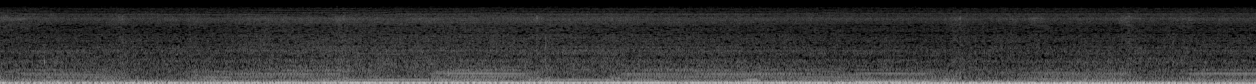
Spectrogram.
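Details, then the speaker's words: 2019 VW Up TSI, 50,000 km, clutch kit with actuator replaced two months ago: engine held at 3000 rpm with clutch pedal pressed gives a steady low drone and wavering resonance, gone when pedal released; suspected actuator/fork resonance, unconfirmed. "mas se eu acelerar 3000 giro com o pedal da embreagem pressionado ó eu sinto bastante esse barulho ó"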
